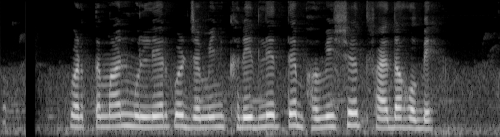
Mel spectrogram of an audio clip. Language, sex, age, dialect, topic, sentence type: Magahi, female, 25-30, Northeastern/Surjapuri, banking, statement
